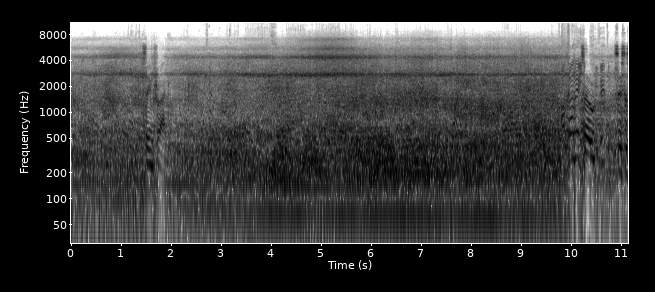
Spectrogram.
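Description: Merlin Mark II helicopters flying at an airshow, a loud steady rotor and engine roar filling the whole stretch, with a commentator talking over it throughout.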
